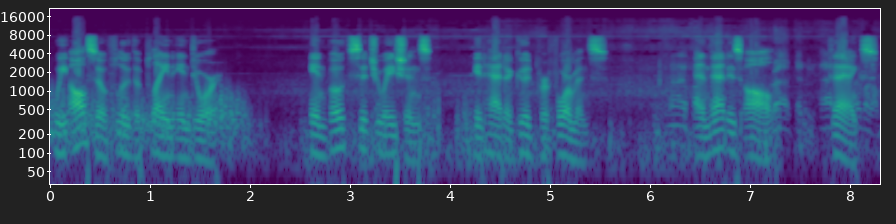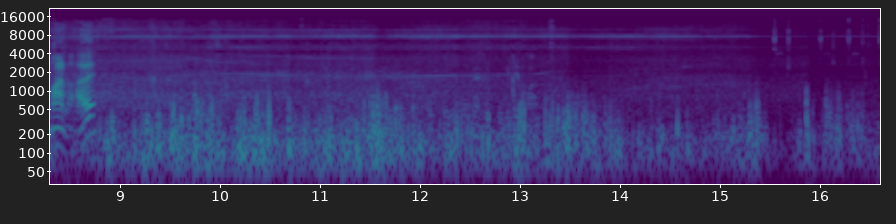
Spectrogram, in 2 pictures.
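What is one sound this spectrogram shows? A model airplane's electric motor whines faintly overhead.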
